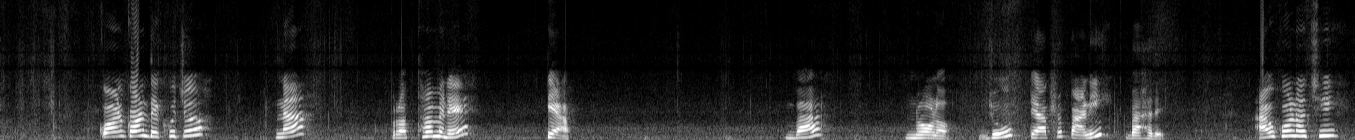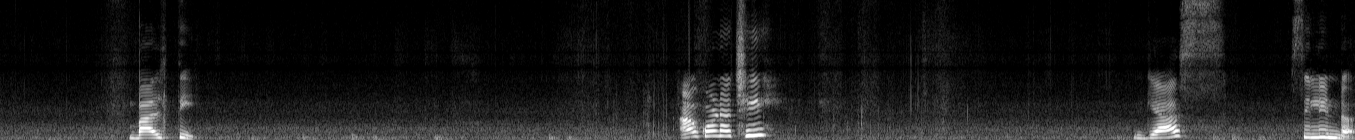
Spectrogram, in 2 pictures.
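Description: A young woman speaks clearly and calmly close by, in short phrases with pauses.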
